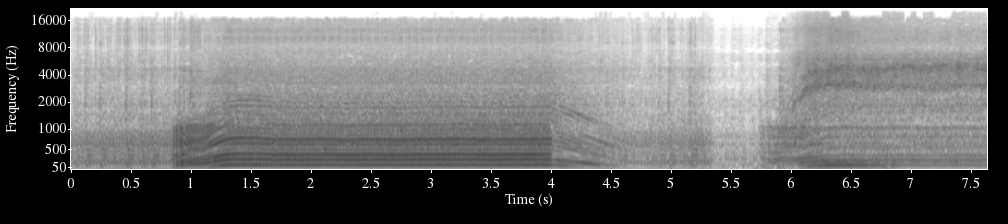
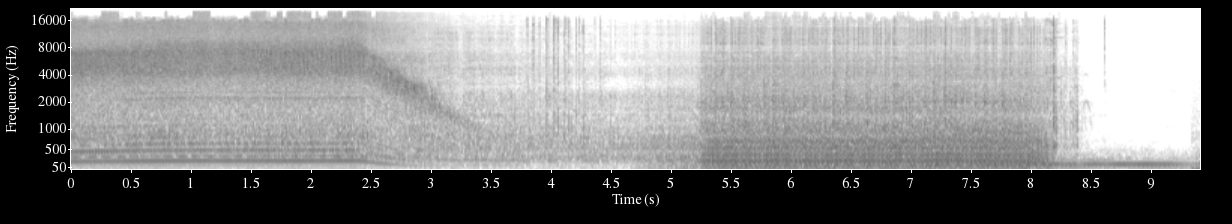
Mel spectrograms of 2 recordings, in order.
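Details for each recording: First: Husqvarna two-stroke string trimmer, previously barely kept running after carb adjustments: buzz climbs, holds a wavering high note, sags and drops, then picks up again; runs rough and won't hold full speed, before repair. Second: Husqvarna string trimmer after a recoil repair: the small two-stroke buzzes steadily at high speed, then settles to an even idle, healthy and responsive.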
